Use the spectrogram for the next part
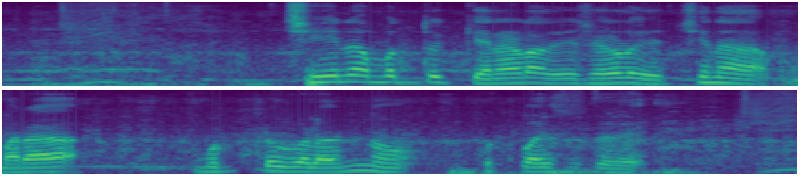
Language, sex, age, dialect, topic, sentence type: Kannada, male, 25-30, Mysore Kannada, agriculture, statement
